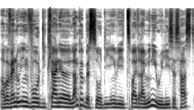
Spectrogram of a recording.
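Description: A fairly quick pace with ordinary pitch variation, against a quiet background. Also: man. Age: 30s. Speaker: DJ and podcast co-host; DJ, podcast co-host. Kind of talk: casual chat. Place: studio. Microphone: studio mic.

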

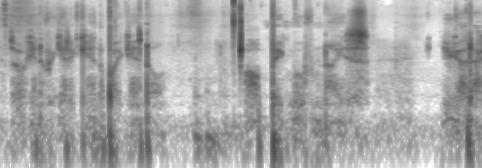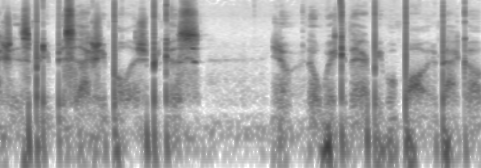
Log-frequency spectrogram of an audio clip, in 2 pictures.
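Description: The speaker whispers softly at a fairly quick pace, the sound dry with no echo and noticeable background noise behind it. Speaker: reader studying a trading book. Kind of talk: casual tutorial commentary. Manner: soft ASMR whisper, candle by candle.

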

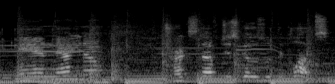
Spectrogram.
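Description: A man talks while loud music fills the background. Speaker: interviewee. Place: bus. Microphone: phone near.

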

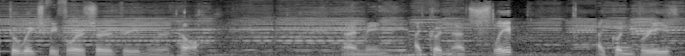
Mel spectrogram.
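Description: Over clear music in the background, a man speaks at a fairly slow pace with long, frequent pauses. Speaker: accordion player. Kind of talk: interview answer. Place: garden. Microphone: lapel.

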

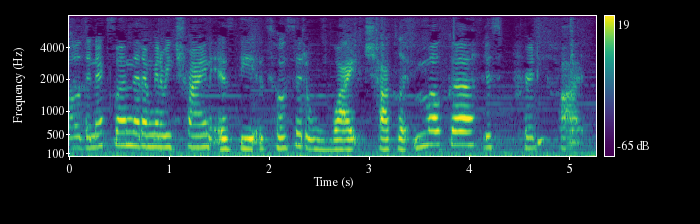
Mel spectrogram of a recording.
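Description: Faint music sits in the background. A woman talks over it at a moderate pace. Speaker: vlogger. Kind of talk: casual vlog chat. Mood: relaxed, chatty. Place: car. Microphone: phone near.

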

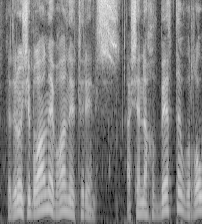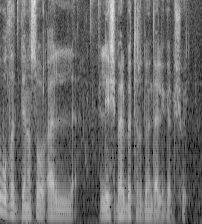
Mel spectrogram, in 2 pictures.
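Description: Pitch swings very widely as the speaker talks at a fairly quick pace. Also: man. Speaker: gaming youtuber. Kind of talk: gameplay commentary. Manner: casual, conversational.

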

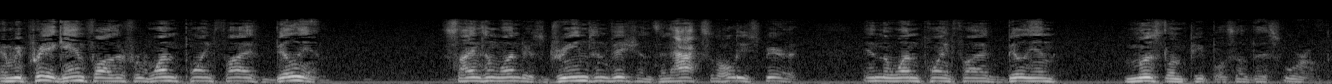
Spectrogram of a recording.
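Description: Over light background noise, a man talks very slowly and somewhat breathily. His pitch is fairly high, with ordinary variation. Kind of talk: news reading then fervent prayer. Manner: fervent, pleading, earnest prayer. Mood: earnest, calm. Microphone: webcam.

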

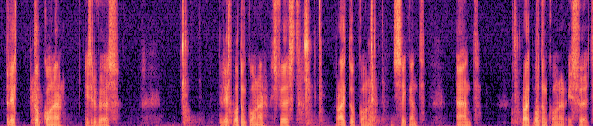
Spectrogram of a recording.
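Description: A man speaks at a fairly slow pace in a fairly low voice with fairly even intonation and long, frequent pauses. The sound is dry with no echo, and there is noticeable background noise. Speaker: farmer explaining tractor controls. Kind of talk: tutorial. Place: farm machine. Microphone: phone near.

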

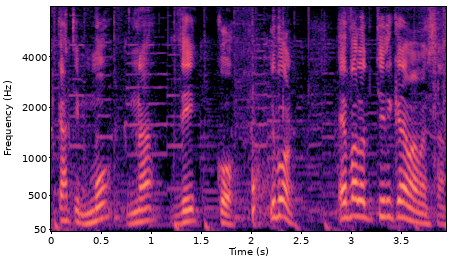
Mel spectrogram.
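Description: Music can be clearly heard in the background. Over it, a man talks. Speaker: TV cooking host. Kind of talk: tutorial. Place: studio.

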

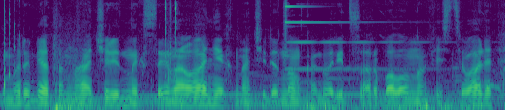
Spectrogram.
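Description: Clear background music behind a male voice, dry and without echo. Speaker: fishing channel host. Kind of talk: casual vlog chat. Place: open country. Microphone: phone near.

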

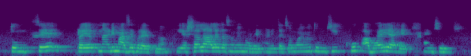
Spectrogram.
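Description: Audible room echo surrounds a woman's voice. She has a fairly high pitch and monotone, flat intonation. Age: 20s. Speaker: patient. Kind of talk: testimonial.

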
